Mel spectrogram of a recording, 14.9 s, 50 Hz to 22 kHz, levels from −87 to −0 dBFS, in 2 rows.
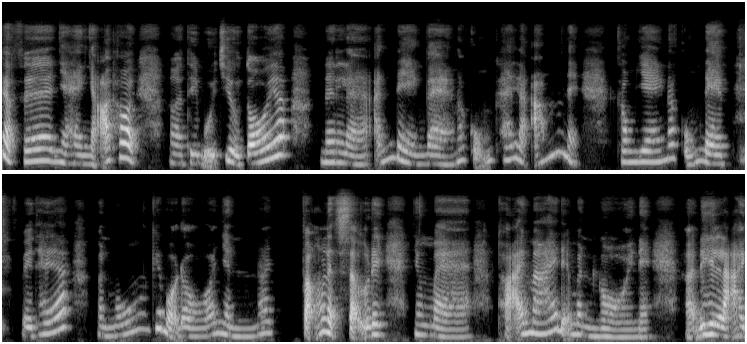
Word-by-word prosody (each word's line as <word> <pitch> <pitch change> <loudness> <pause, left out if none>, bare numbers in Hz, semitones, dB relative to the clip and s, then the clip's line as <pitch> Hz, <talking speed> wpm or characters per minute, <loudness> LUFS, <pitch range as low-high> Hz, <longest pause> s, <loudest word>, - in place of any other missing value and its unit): cà 330 - +8
phê, 270 +2 +3
nhà 240 -3 -3
hàng 205 -1 -3
nhỏ 195 - +4
thôi. 345 -2 +8 0.4
Ờ, 220 -2 -6
thì 425 - -4
buổi 425 -1 0
chiều 280 - +1
tối 240 +9 +6
á, 410 +2 +7 0.3
nên 240 -1 -2
là 200 -4 -3
ánh 315 +5 -5
đèn 235 -10 -3
vàng 195 -3 -1
nó 275 - -5
cũng 280 - -6
khá 295 - -5
là 310 - -1
ấm 315 - -2 0.2
nè, - - -3 0.4
không 245 0 -2
gian 255 +1 0
nó 325 - -1
cũng 270 - -5
đẹp. 215 -4 +1 0.4
Vì 205 - 0
thế 240 +5 -3
á, 340 +7 +3 0.3
mình 200 -2 -6
muốn 275 +12 -6
cái 380 0 +1
bộ 335 - +4
đồ 195 -2 -1
á 220 +4 -3
nhìn 195 -6 -4
nó 250 - -7 0.4
vẫn - - +6
lịch - - +5
sự - - +5
đi, 235 0 +2 0.3
nhưng 230 -3 -5
mà 180 -3 -2 0.3
thoải - - +4
mái 265 +4 +2
để - - +2
mình 220 -5 -3
ngồi 175 -2 -3
nè, 175 0 -5 0.3
à, - - +1
đi 225 +5 +5
lại, 215 -2 +6
240 Hz, 220 wpm, -24 LUFS, 200-275 Hz, 0.4 s, cà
